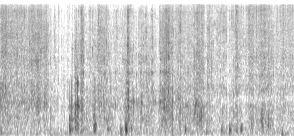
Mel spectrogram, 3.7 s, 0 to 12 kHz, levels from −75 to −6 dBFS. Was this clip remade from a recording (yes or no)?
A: no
